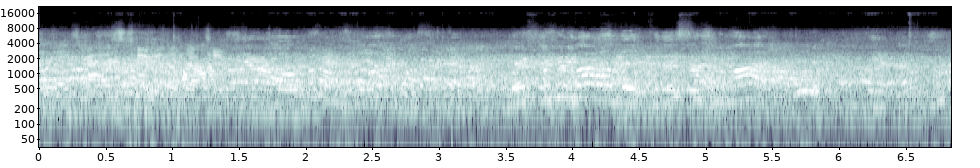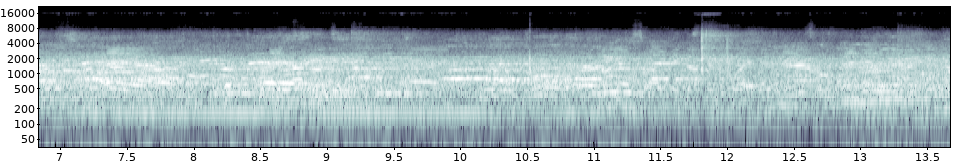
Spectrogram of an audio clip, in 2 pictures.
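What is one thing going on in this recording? A crowd of men and women chatter loudly all around in a large echoing hall.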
